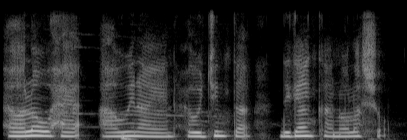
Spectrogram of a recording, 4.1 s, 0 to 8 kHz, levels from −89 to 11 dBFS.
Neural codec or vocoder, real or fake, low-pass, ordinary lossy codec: none; real; 7.2 kHz; none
